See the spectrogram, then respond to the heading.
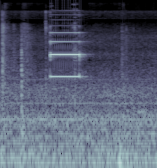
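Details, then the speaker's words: Nikko Kendo tower fan whose buttons and triac had failed: after the on/off button was repaired, pressing it gives a single clean high beep of about a third of a second, control board responding normally. "Rồi như cái giữa là cái nút on off nè là mình sửa rồi nè. Mình bấm thử nè."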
